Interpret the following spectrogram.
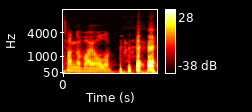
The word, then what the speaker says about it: Tagovailoa: So pronounce the last name for me. Tagovailoa.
